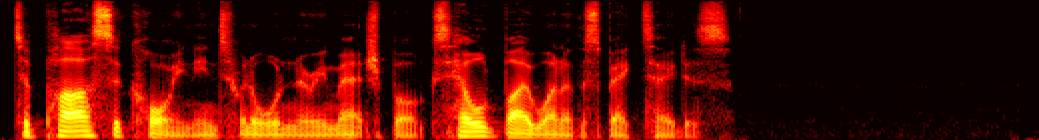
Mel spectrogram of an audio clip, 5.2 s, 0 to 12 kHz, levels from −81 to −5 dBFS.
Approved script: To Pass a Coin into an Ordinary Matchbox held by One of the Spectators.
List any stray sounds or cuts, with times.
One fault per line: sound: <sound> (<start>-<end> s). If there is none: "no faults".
no faults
